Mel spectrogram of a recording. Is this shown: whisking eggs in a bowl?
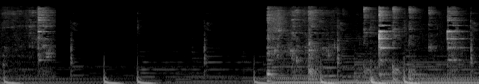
yes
